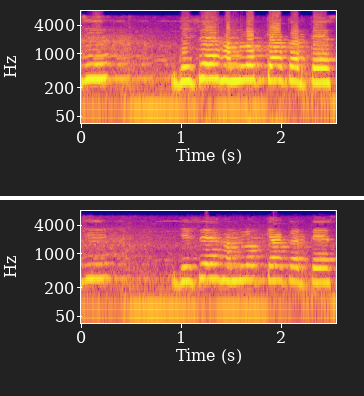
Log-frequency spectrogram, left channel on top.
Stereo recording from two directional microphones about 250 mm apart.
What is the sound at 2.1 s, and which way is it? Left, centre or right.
Speech, centre.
